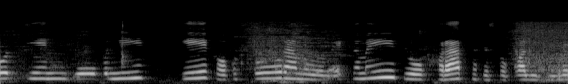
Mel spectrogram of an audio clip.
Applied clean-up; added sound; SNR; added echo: classical method log-MMSE.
